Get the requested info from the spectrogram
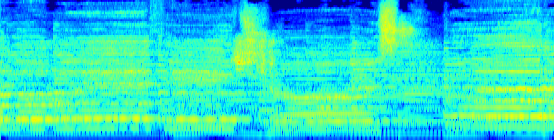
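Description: Church praise team singing a worship song, in long held notes.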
